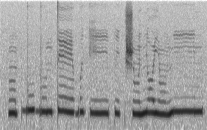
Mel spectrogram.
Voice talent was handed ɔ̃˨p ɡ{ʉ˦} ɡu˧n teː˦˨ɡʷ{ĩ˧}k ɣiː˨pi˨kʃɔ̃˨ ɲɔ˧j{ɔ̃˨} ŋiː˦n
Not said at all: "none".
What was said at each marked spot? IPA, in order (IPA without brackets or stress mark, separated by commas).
u˦, i˧, ɔ̃˨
